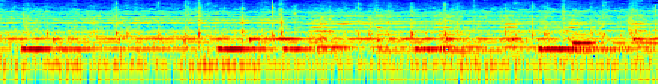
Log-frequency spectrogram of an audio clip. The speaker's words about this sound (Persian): صدای اسب حواسش رو پرت میکنه.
